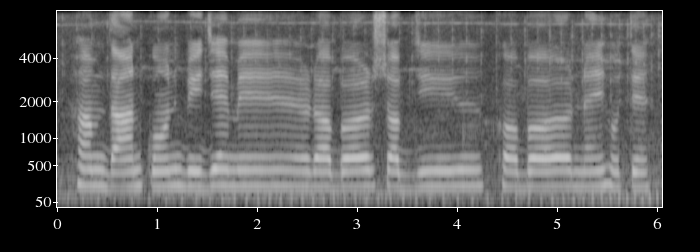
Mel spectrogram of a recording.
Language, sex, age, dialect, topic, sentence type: Magahi, female, 18-24, Northeastern/Surjapuri, agriculture, question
